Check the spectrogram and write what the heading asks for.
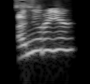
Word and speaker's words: Unir: And he is the only son of so Liam's dad's name, and how I pronounce it, is Anurir. It's kind of how you have to like roll your R when you say it, but the way it's spelled is just like UNIR.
